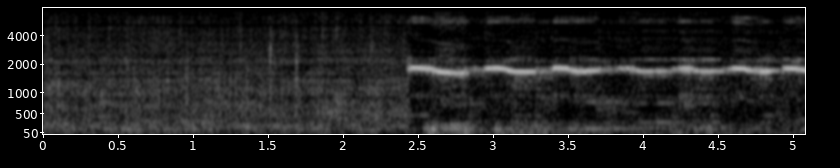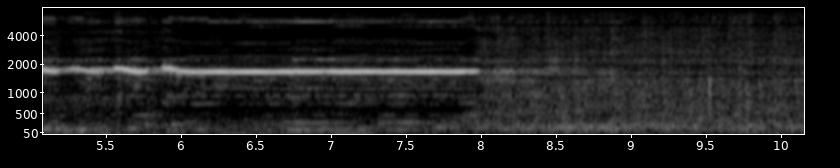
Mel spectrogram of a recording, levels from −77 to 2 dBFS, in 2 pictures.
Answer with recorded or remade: remade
